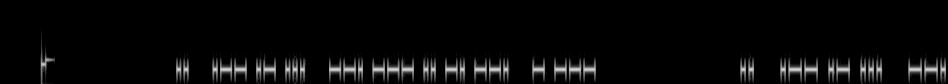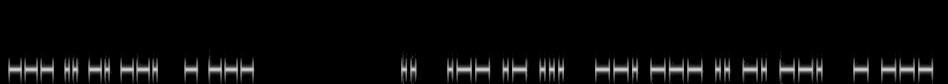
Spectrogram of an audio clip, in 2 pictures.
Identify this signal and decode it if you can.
Morse code, heard as a keyed tone, about 29 wpm, 700 Hz. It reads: I WAS GOING TO I WAS GOING TO I WAS GOING TO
